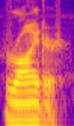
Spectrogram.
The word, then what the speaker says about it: rider: Second one, rider. Writer, rider. So, there's a difference. There is a difference in vowel length. Um the vowel in rider is a little longer.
